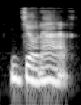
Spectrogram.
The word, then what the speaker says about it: llorar: That's la sound similar to Y in English. And the sound is like this. Yanta. Yanta. Yama. Yama. Llave, llave. Llorar llorar.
